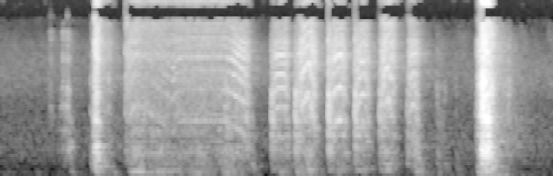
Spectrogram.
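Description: A power drill whirs in short bursts close by.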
